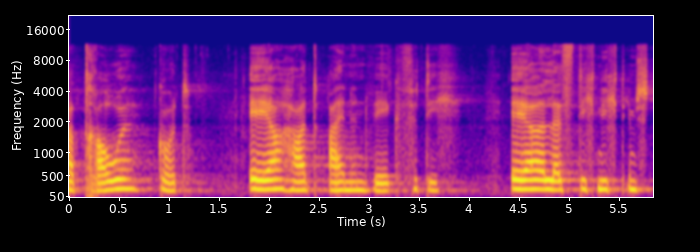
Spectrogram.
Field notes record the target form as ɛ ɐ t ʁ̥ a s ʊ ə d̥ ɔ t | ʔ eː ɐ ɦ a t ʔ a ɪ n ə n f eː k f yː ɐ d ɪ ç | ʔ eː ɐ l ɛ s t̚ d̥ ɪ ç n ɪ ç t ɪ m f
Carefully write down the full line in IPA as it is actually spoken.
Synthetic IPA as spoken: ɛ ɐ t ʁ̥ a ʊ ə ɡ̥ ɔ t | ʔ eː ɐ ɦ a t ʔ a ɪ n ə n v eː k f yː ɐ d ɪ ç | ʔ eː ɐ l ɛ s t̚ d̥ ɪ ç n ɪ ç t ɪ m ʃ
